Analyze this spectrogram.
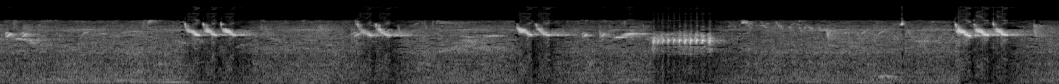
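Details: Female violaceous euphonia calls to her mate with repeated groups of high, clipped, downslurred chips every couple of seconds, broken once by a lower buzzy trill in the middle.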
